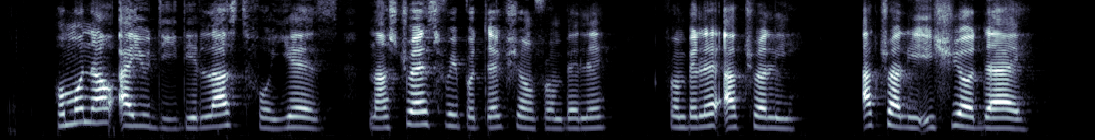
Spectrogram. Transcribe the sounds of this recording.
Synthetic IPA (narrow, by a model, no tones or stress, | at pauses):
hɔmonalʔaudidelastfɔjiz | nastɹɛsfɹipɹɔtɛkʃɔ̃nf | fɹɔ̃mbɛlɛʔat͡ʃali | ak̚t͡ʃualiiʃɔdaj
